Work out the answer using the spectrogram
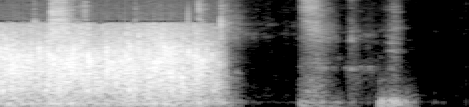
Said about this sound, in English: Yes, Roadkill Bill, the inimitable, the flattened, the chewed up, torn up Roadkill Bill. Yes, Roadkill, you get some applause here.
